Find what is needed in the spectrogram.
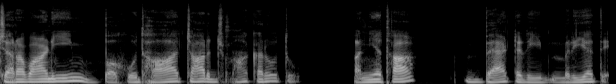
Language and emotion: Sanskrit, fearful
